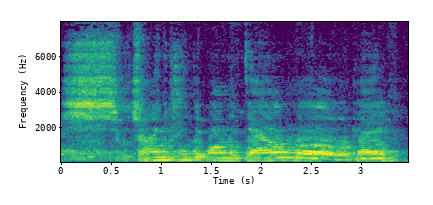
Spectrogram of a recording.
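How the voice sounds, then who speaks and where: A man speaking at a convention question panel, joking and chatty with many filler sounds, his voice coming through a loudspeaker system with fuzz distortion from clipping. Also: fairly high pitch, unhurried, very noisy. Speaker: voice actor answering fan questions. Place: large convention hall with an audience. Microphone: handheld mic into the house speaker system. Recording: echoey hall through loudspeakers, from far off, with crowd.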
